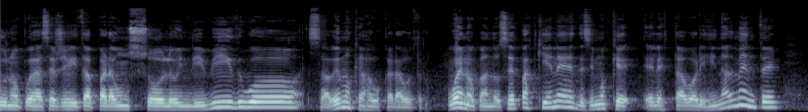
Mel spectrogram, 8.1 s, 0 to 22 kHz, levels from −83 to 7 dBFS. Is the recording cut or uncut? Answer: cut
